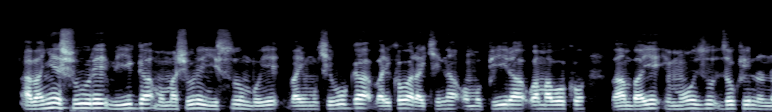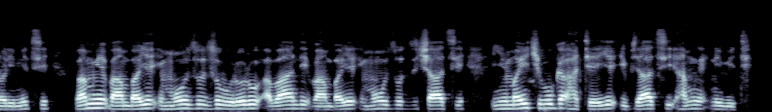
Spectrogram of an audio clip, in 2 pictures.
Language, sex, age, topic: Rundi, male, 25-35, education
